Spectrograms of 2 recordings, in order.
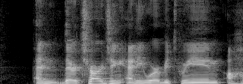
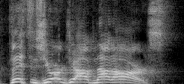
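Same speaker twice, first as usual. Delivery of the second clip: high-pitched indignant protest; hammed-up indignation; mock outburst; 12 semitones higher than usual. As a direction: raise the pitch sharply and protest in exasperation. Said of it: "part of me says".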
